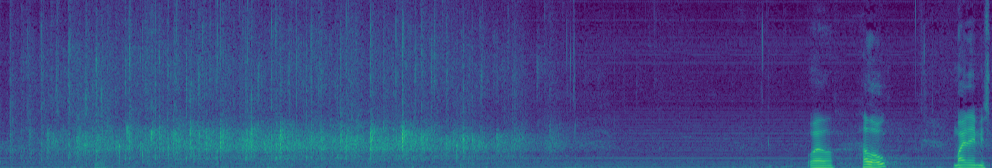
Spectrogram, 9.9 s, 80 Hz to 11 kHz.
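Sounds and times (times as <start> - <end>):
audience applause: 0.0 - 5.8
speech: 8.1 - 9.9.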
